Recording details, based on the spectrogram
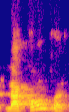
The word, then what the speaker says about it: La Cambre: La Cambre, Yeah, am I pronouncing that mm-hmm. right? Um, yeah, yeah.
